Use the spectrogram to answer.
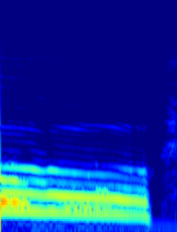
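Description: A single wolf howl rings out, long and sustained with a clear tonal pitch that drifts slightly downward before abruptly stopping.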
